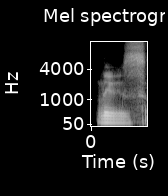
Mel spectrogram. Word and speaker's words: Luz: I can't help but pronounce it lose, though. Lose. Well, that's the way the name is pronounced.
